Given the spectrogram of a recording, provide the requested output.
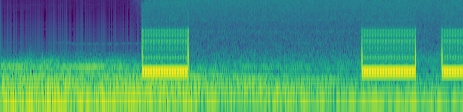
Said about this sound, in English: And one day, the phone rings.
